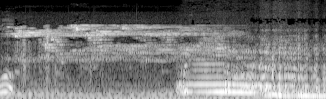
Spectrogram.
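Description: A big lion lets out a deep, loud roar that rises and swells toward the end, rumbling with no talking over it.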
